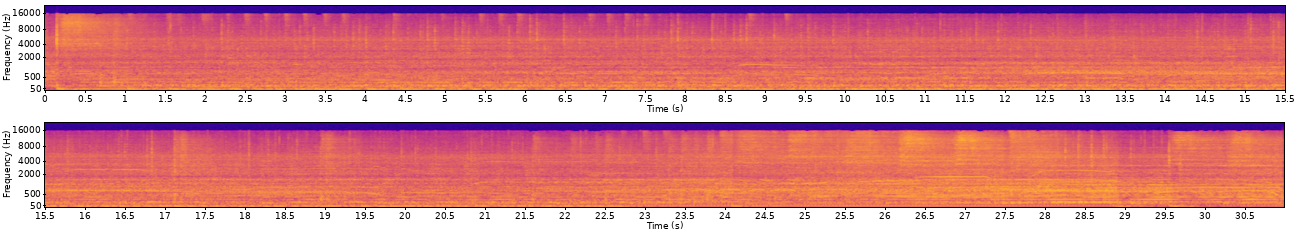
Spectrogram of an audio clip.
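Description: Live heavy metal band playing in an arena: electric guitars and drums, with held notes that bend in pitch. The music grows louder near the end.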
